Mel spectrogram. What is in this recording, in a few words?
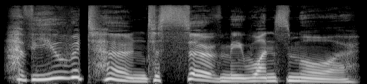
female night elf start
